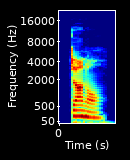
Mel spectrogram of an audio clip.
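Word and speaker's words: Donnell: would set it right Donal Accent on the last syllable n s CLA on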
